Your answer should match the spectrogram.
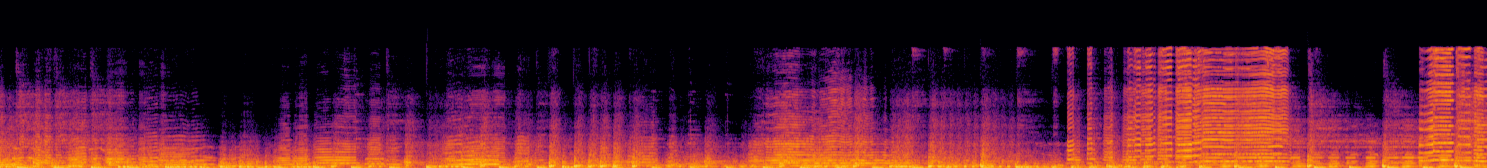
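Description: Brass band music: trumpets and trombones playing over a steady drum beat, loud throughout, with a brighter, higher passage in the last few seconds.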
